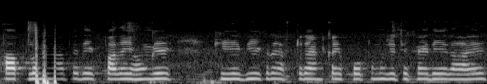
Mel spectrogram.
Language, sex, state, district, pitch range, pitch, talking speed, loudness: Hindi, male, Haryana, Rohtak, 245-255 Hz, 250 Hz, 260 wpm, -19 LUFS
